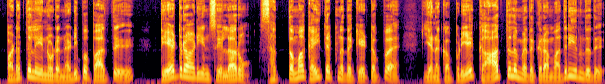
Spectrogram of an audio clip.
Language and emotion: Tamil, happy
